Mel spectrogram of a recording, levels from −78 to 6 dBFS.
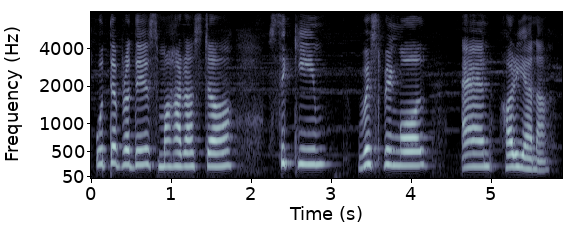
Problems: constant background noise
